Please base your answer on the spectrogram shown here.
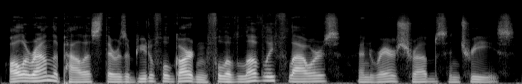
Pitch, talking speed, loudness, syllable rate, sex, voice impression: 130 Hz, 205 wpm, -19 LUFS, 5.8 syllables/s, male, masculine, adult-like, slightly middle-aged, slightly thick, slightly tensed, slightly powerful, bright, slightly hard, clear, fluent, cool, very intellectual, refreshing, very sincere, calm, slightly mature, very friendly, reassuring, unique, very elegant, slightly sweet, lively, kind, slightly modest, slightly light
